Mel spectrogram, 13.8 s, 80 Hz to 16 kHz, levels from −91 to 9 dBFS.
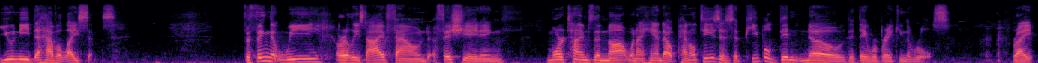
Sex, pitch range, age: male, 120-155 Hz, 30-49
